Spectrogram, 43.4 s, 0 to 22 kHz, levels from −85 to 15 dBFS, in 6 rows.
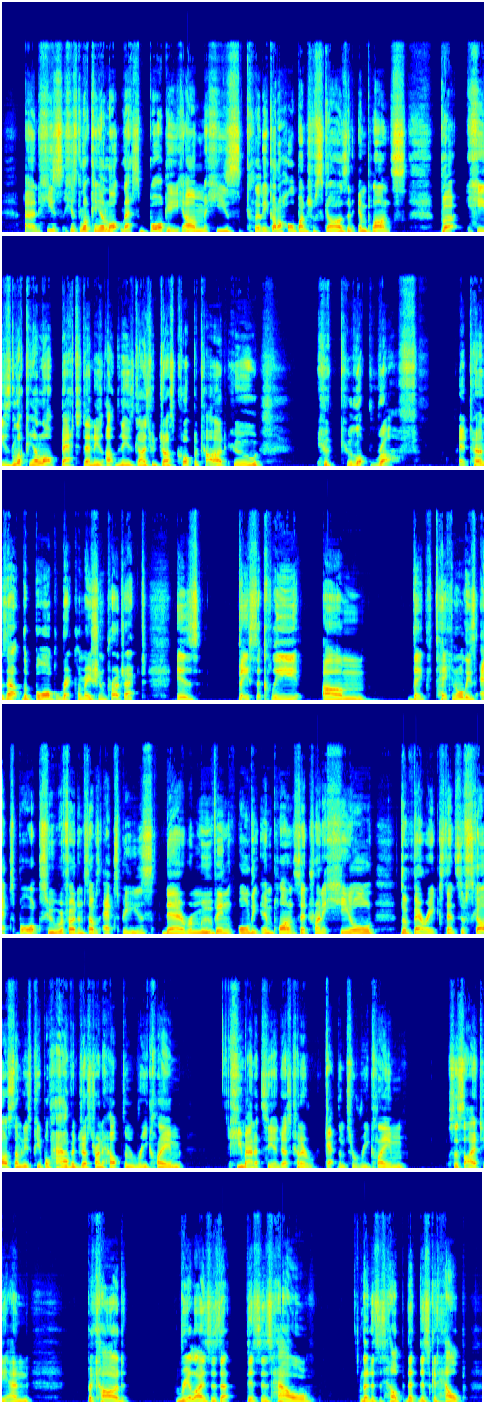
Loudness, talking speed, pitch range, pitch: -16 LUFS, 155 wpm, 130-170 Hz, 140 Hz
